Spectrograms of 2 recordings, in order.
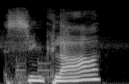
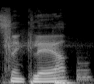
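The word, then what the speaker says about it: Sinclar: Please pronounce it Sinclair, not Sinclair. You used to hear French accent with Antoine de Caunes, Jean-Paul Gaultier and Thierry Henry.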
